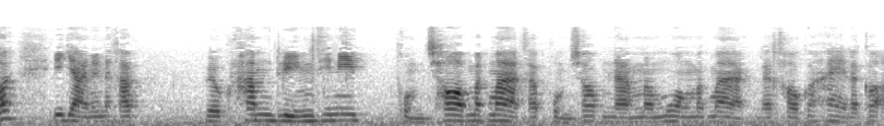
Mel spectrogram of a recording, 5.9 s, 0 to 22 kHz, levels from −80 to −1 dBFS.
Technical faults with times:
0.00-5.90 AAC compression

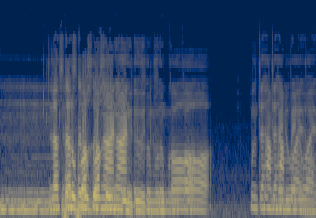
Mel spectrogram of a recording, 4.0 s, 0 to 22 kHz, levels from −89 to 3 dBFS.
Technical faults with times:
0.00-3.96 doubled audio track
0.66-1.48 microphone overload
1.04 microphone volume stepped down
2.04 microphone volume stepped down
3.06 microphone volume stepped down

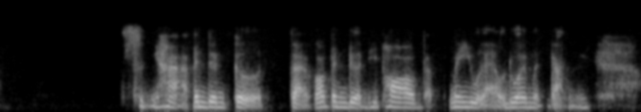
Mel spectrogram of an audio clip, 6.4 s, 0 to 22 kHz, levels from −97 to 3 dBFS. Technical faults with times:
0.00-6.41 Opus voice compression

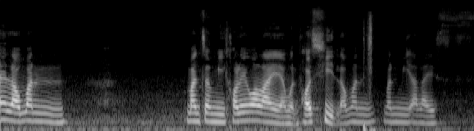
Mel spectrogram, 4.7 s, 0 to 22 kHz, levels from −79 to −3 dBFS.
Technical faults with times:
3.32-4.75 sudden gain jump

